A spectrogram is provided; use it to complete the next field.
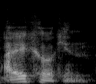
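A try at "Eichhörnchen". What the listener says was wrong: you're pretty close but you're kind of skipping a letter the N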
